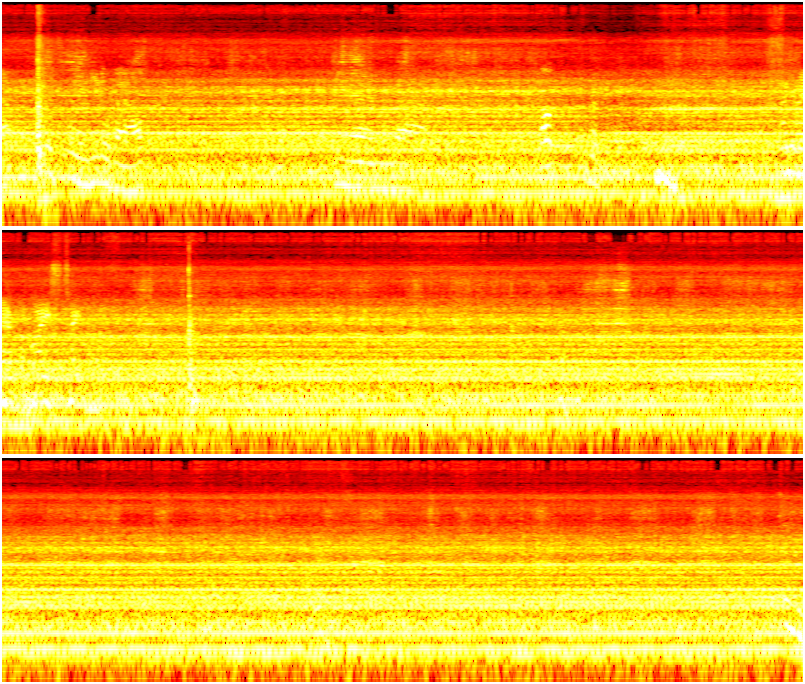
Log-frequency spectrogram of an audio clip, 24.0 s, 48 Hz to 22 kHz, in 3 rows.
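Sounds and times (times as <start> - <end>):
band saw motor hum: 0.0 - 24.0.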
